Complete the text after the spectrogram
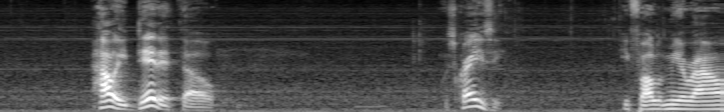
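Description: A middle-aged man speaks with animation, close to a microphone, in short bursts.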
